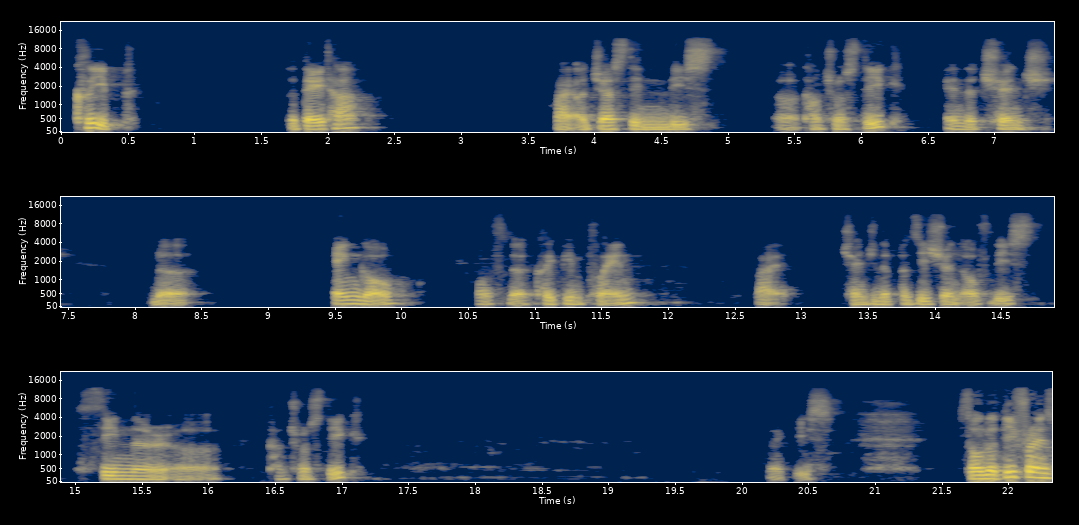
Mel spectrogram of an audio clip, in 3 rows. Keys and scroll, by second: 16.5 Home, 17.7 Home.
